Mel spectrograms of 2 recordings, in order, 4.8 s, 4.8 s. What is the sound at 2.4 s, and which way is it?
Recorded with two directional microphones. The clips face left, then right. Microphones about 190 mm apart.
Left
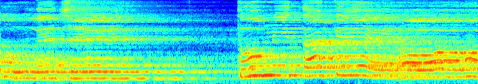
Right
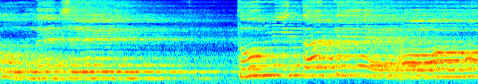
Music, 5° left (ahead or behind).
